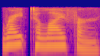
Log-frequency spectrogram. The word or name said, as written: right-to-lifer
